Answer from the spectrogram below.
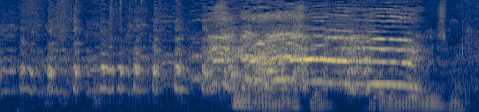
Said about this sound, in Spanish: Bueno, mira, como es un gallo que yo estoy usando, que ahorita no lo vendería hasta que terminara la temporada.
